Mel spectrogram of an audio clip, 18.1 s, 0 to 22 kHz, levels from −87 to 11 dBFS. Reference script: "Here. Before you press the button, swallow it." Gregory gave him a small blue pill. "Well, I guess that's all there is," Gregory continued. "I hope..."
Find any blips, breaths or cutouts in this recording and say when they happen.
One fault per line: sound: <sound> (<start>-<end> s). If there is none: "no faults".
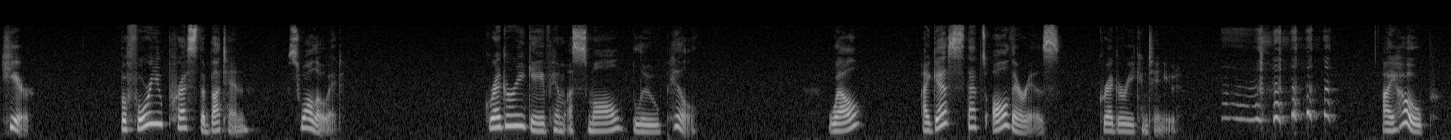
sound: laugh (15.3-16.8 s)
